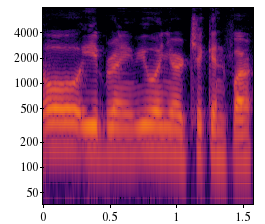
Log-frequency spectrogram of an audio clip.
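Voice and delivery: imitated teasing laughter. Retelling how people at university react to the chicken farm: imitating people laughing at him. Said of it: "start laughing, like".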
